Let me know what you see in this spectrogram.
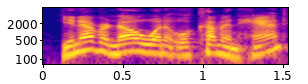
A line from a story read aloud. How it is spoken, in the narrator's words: said Dodd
